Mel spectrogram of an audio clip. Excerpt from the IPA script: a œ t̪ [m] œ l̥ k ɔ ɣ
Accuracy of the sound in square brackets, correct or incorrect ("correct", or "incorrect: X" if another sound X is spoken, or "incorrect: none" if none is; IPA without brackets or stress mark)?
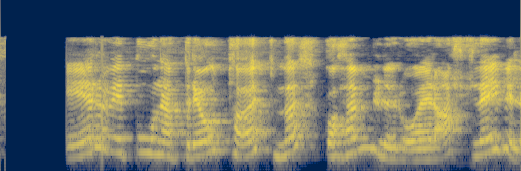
correct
